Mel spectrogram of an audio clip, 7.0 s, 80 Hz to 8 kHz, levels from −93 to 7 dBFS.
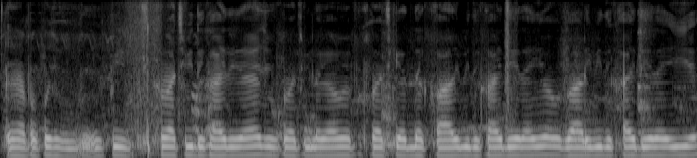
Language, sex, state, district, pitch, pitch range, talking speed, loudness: Hindi, male, Chhattisgarh, Kabirdham, 150 Hz, 145-150 Hz, 250 wpm, -32 LUFS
